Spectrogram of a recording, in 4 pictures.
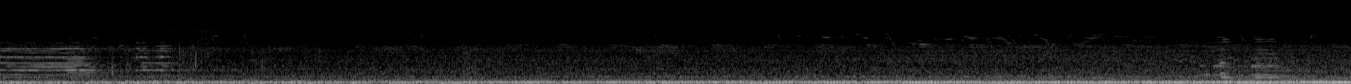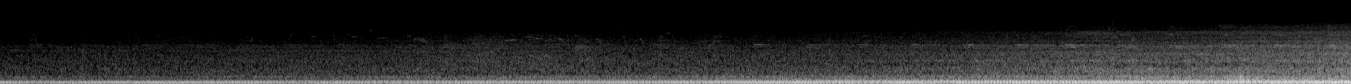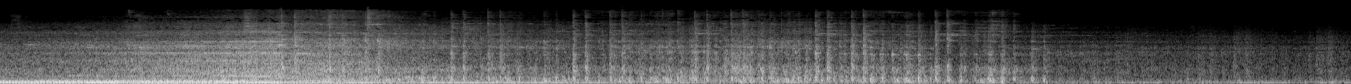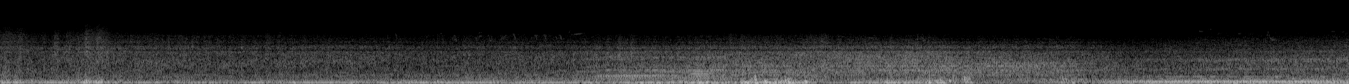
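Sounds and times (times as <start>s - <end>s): diesel locomotive engine drone: 0.0s - 54.0s
wheels clicking over rail joints: 29.8s - 43.6s.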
